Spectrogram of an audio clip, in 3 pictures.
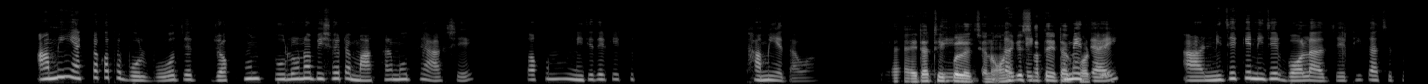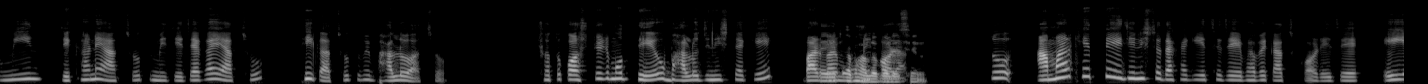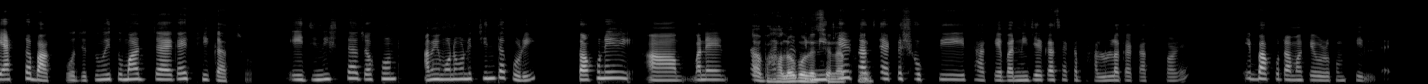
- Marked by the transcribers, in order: other background noise
- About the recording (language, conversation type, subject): Bengali, podcast, সামাজিক তুলনা থেকে নিজেকে কীভাবে রক্ষা করা যায়?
